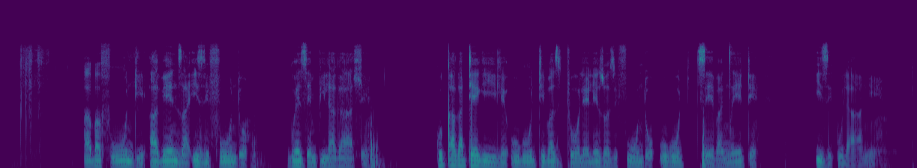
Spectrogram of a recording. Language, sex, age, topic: North Ndebele, male, 25-35, health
